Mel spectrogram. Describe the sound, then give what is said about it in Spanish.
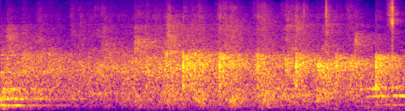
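Sustained applause from an audience, a dense steady wash of many hands clapping at once, fairly loud and continuous throughout with no voices standing out. “Si va a aplaudir, aplauda fuerte porque Dios es lo que hace con tu vida.”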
